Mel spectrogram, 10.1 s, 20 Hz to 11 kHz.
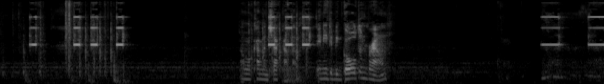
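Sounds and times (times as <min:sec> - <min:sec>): oven keypad beeping: 0:00.4 - 0:02.2, 0:04.3 - 0:05.3, 0:09.0 - 0:10.0.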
